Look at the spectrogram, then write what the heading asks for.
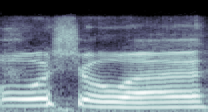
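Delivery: put-on Buffalo accent. Mocking how another speaker said a name: imitating a Buffalo, New York accent. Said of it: "Way to sound like you're from, like, Buffalo, New York".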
